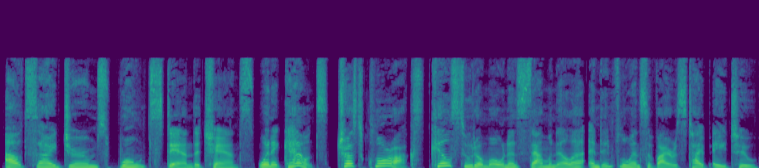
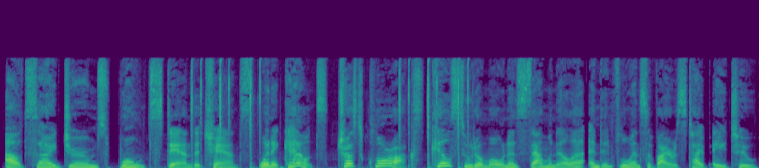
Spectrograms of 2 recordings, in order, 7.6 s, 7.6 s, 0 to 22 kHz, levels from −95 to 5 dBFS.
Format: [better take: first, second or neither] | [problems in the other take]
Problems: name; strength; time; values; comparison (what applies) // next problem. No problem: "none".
first | keyboard typing; noticeable; from 2 to 4.5 s; peak 7 dB below the speech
